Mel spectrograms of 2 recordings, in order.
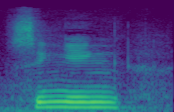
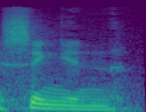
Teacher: the form with the velar nasal being high and that with the alveolar low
